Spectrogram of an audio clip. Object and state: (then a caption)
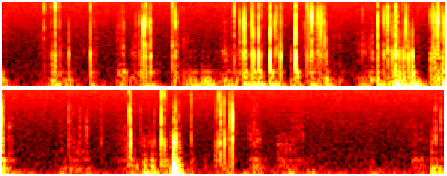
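Fuzzy fabric ring scratched with skewers. Two thin wooden skewers scratch the textured side of a red fuzzy fabric ring fitted around a microphone head. Quiet, uneven bursts of crinkly scraping and rustling come with soft, low rumbling thumps. Short, bright scratchy strokes are scattered between them.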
